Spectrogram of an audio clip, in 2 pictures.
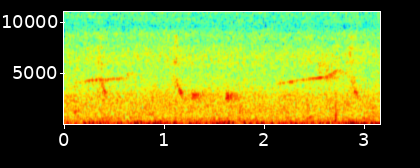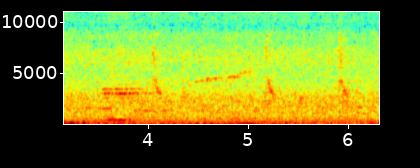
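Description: Birds chirping: short, high, upward-sweeping chirps repeating every second or so over steady outdoor background noise, with irregular low thumps in the first few seconds.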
